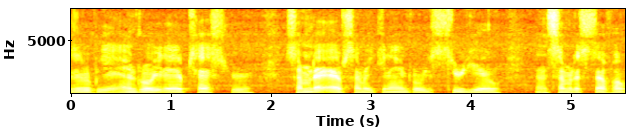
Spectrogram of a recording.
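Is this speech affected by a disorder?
Yes: cerebral palsy; diplegia.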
